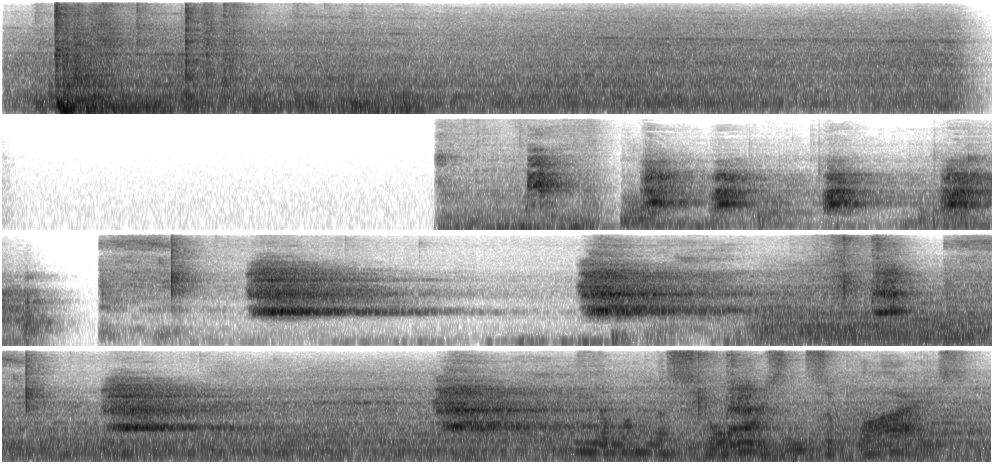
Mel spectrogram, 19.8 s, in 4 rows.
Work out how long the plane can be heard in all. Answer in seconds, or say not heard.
11 s.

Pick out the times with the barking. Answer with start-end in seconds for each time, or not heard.
7.1-12.1, 12.8-16.2, 17.0-18.6.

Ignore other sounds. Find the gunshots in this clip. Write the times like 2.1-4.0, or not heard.
0.1-2.0.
